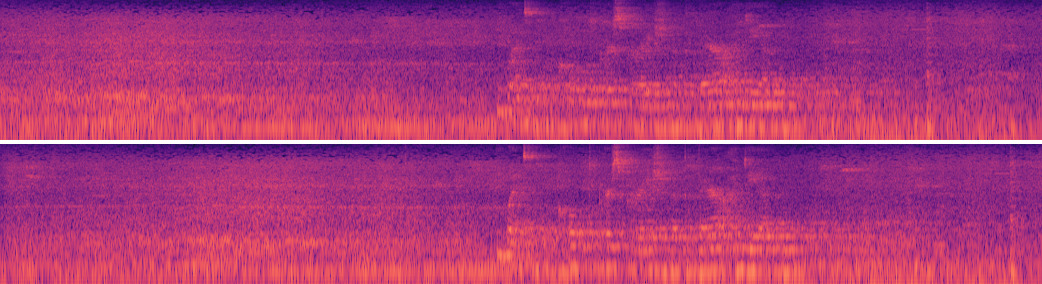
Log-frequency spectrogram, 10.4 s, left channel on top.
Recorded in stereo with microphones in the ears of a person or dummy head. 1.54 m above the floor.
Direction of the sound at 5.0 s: 55° right (ahead or behind).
